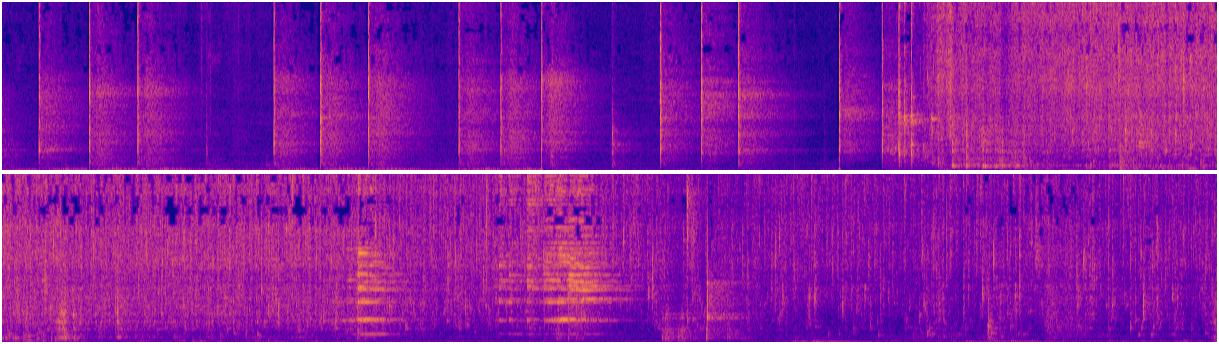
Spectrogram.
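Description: Irregular clanks and knocks on a car water pump give way to a sustained rush of water splashing and pouring out of it, loud and close, with no voices.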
